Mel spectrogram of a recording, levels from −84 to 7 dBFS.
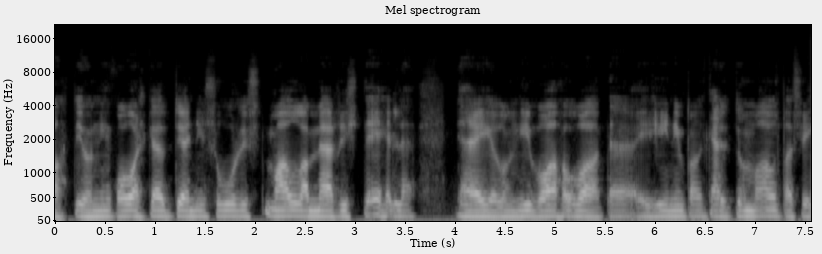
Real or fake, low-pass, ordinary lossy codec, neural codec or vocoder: fake; 14.4 kHz; none; codec, 44.1 kHz, 3.4 kbps, Pupu-Codec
